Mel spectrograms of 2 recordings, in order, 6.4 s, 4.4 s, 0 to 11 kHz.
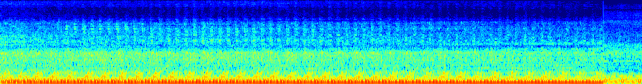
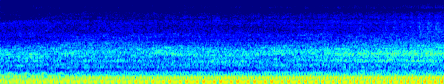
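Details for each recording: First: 6.7 Powerstroke diesel, fitted with a new 1000hp built 6R140 transmission, fires right off and settles into an even steady idle clatter; a brief tick was noticed; healthy start and idle. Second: 6.7 Powerstroke diesel at first start after a 1000hp built 6R140 transmission install: a regular light tick about three per second over a steady idle that then stopped; source not identified.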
